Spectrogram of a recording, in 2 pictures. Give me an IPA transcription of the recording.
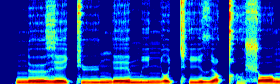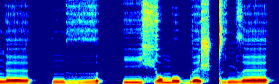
n ø ɣ e c y ŋ e m i ɲ ɔ cʰ i ð i qʰ ə̤ ʃ ɔ ŋ ɛ | n ə̤ | i ç ɔ m o b ɛ ʃ t ə̤ ɲ ð ɛ

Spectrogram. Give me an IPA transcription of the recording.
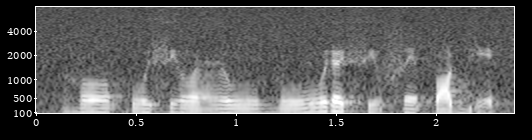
ɦ oː k u fʲ oː ʕ uː ɦ uː ɾʲ ɒ fʲ u f e p ɒ bʲ e

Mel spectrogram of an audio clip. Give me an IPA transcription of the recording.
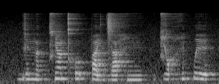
ɡ e˧ n̪ ã˨ t̚ ɕ ã˥˧ kʰ o˦ ʔ p a˧ j d͡z a˧ h ĩ˧ | t͡ɕ ɔ˧ h ĩ˦ t̚ w e˥˧

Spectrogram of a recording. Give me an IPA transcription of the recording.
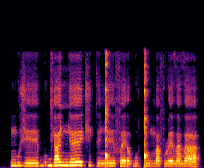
m u ʒ eː b o ɡ j a ɲ ɛː t͡ʃ i k e ŋ͡ǃ eː f ɛ ɾ ʌ ɓ u ǃ ɯ m a f ɹ ɛ ð a ð a

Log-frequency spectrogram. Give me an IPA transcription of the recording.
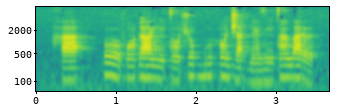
h a˧ | oː˦˨ f ɔ̃˧ ɗ aː˧ ŋ ĩ˨ t ɔ̃˨ ʃ o˦ ɡ͡b u˦ h ɔ̃˦ d͡ʒ a˧ ɡ͡b ɛ̃˨ z ĩ˨ t ã˦ w a˦ ɾ ə˨

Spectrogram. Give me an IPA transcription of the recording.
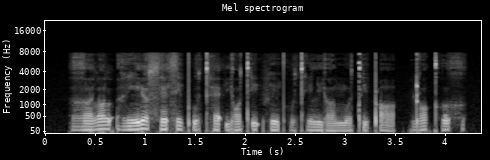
ɣ ʌ l ɔ l ʔ ə̤ ɣ ĩ ɾʲ ɔ s ɛ̃ s i pʼ u tʰ ɛ ʔ j ɔ tʼ i ʔ f ĩ pʰ u tʰ i l j ʌ m ʊ tʼ i pʼ ɑ | ɖ ɔ kʰ ʊ x

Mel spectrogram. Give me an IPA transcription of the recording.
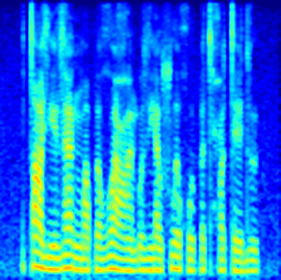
tˤ e zʲ ɛ̃ z æ ŋ͡m ɑ p ɛ ʁʷ æ ʕ æ̃ ɓ ɵ z j æ sʷ e χʷ e p ɛ t ħ œ t e d ʉ

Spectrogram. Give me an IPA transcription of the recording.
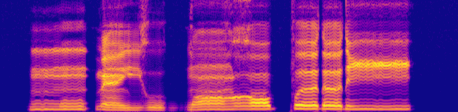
m ũ˧ ɓ ɛ̃˨ j u˨ ɡ͡b ɔ̃˧ ɣ ɔ˦ p ə˦ ɾ ə˦ ɾ iː˦

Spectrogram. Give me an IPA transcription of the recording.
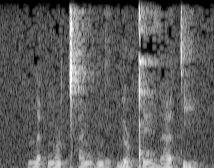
n æ ʔ n ɔ ɭ ǀʰ æ ŋ ɔ̤ n e̤ ʔ ʎ ɔ ɭ ǃ e ð æ t i

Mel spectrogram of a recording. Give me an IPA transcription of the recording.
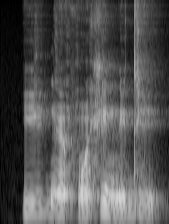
j i˦ ɡ ɛ̃˦˨ f ɔ̃˨˦ ʃ i˦˨ n i˨˦ d i˦˨

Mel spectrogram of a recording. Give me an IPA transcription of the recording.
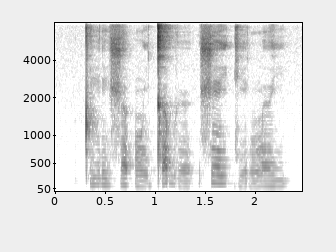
pʼ i˧ ɾ i˩ ʃ ə˧ ʔ ũ˩ j kʼ ə˥ b ʏ˩ | ʃ e˥ j kʲ e˩ ŋ͡m ɘ˧ j

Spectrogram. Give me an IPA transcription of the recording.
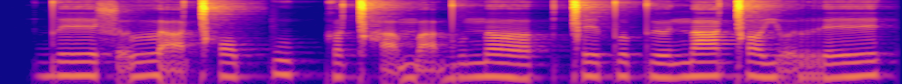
d̪ eː ɬ ə̰ lː a̰ ǀʰ ɔ pː u kː ɐ ǀʰ a̰ m a̰ d̪ u n ɐ | ǀ e t̪ ə t̪ ø n a ǀ ɐ j ə̰ r e

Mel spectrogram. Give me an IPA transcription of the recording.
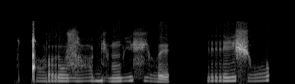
ǃ ɔ̤ r u z ɑ̤ bʲ o̤ m i̤ fʲ o̤ ɪ̯ | r i ʃ o̤

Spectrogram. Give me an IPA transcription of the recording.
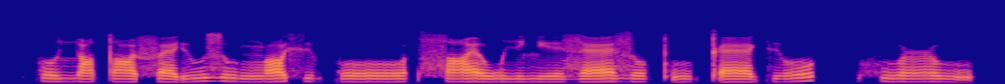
k o ʎ o tˤ e f æ ɾʲ u z u ŋ ɒ xʲ u k o | sˤ æ w i lʲ e z æ z o kʼ u kʼ æ kʲ o | x u ʕ u

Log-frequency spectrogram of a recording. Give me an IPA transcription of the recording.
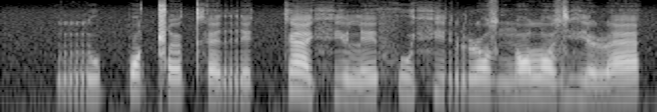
r u˩˧˩ pː ɔ˦ ǁ œ˩˧˩ kʰ ɛ˩ r e˩ kː æ˥˩ fʲ ɵ˥˩ l e˦ f u˧˩˧ fʲ ʉ˧˩ r ɭ ɔ˧˩ z n ɔ˦ lˠ œ˧˩˧ z vʲ æ˩ ɭ æ˦

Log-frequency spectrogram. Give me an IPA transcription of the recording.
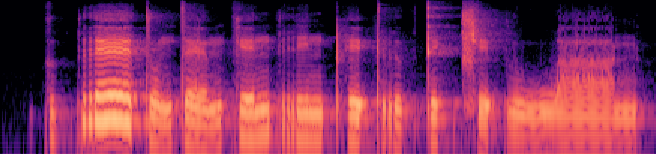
k ɯ˨˩ k̚ p r ɛː˥˩ t o˩˦ n t ɛː˩˦ m k e˦˥ n p r i˧ n pʰ e˦˥ ʔ t r ɯ˨˩ k̚ t e˦˥ k̚ t͡ɕʰ e˨˩ ʔ p l uː˩˦ w aː˧ ŋ

